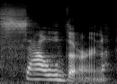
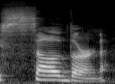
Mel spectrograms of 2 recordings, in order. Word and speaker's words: Southern: Also, note the pronunciation. It's not Southern. A lot of people I know here say Southern. So that should be Southern, like cut, that vowel.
